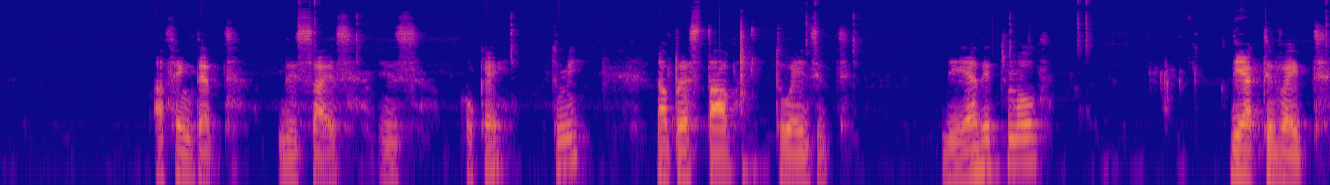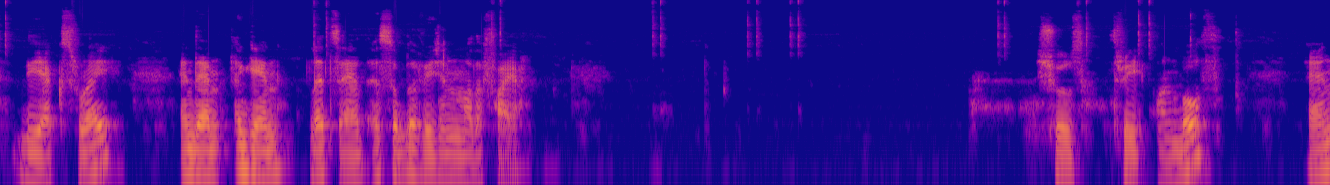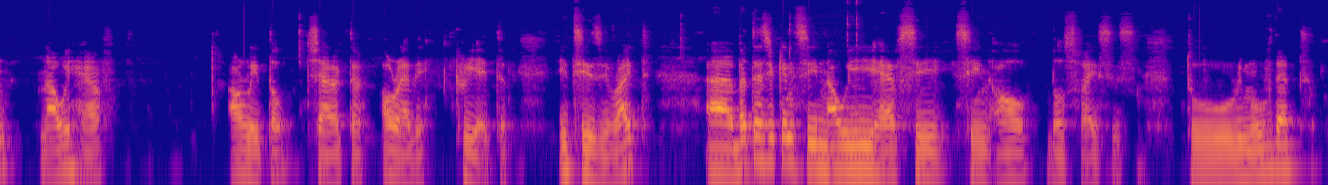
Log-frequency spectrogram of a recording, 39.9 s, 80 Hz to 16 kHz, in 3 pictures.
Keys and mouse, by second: 3.1-5.1 middle drag, 6.9 Tab, 7.6-9.7 drag, 9.2 middle click, 10.4-15.1 drag, 16.0-18.0 drag, 19.4-26.4 drag, 25.4-26.8 middle drag, 33.0-35.0 middle drag, 34.6-36.6 drag.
